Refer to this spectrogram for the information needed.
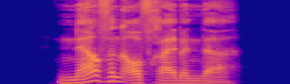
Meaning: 1. comparative degree of nervenaufreibend 2. inflection of nervenaufreibend: strong/mixed nominative masculine singular 3. inflection of nervenaufreibend: strong genitive/dative feminine singular
- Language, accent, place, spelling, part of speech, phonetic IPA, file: German, Germany, Berlin, nervenaufreibender, adjective, [ˈnɛʁfn̩ˌʔaʊ̯fʁaɪ̯bn̩dɐ], De-nervenaufreibender.ogg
